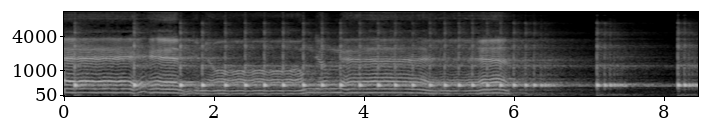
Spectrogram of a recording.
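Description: A monk's chanting voice in long held notes over a moktak (wooden fish) struck in a steady beat of about four strokes a second. The voice stops about six seconds in, and near the end two louder strokes ring out at the same pitch.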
